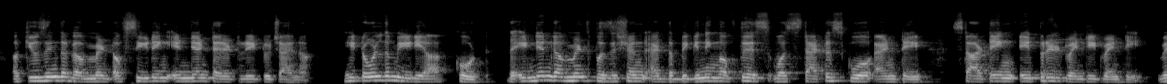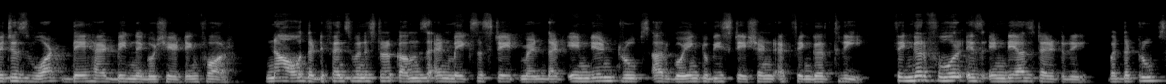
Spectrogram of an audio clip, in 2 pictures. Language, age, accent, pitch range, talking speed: English, 20-39, Indian, 130-155 Hz, 170 wpm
